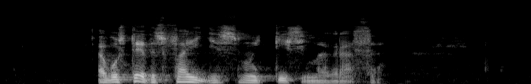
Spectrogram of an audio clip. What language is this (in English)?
Galician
